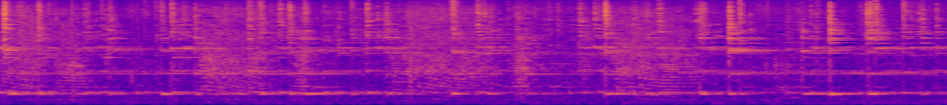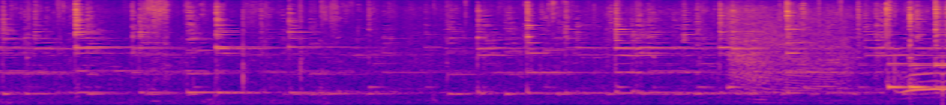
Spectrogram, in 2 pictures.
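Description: Bells hung on pack yaks ringing and clanking steadily as a string of loaded yaks walks past, with many small sharp knocks among the ringing.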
